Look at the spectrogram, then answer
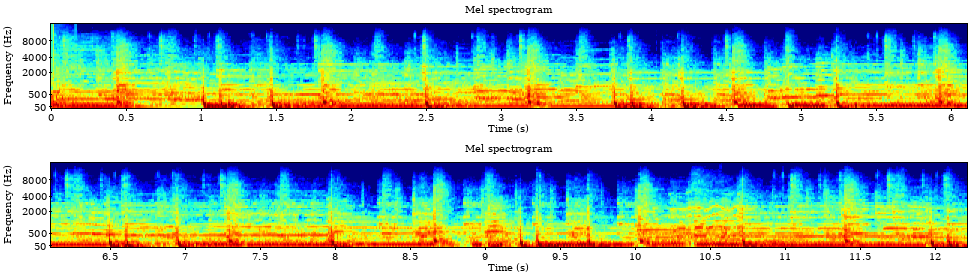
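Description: Donkey in a video played back on a stream: braying and whinny-like calls over dense background music, faint and somewhat muffled, repeating through the clip.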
